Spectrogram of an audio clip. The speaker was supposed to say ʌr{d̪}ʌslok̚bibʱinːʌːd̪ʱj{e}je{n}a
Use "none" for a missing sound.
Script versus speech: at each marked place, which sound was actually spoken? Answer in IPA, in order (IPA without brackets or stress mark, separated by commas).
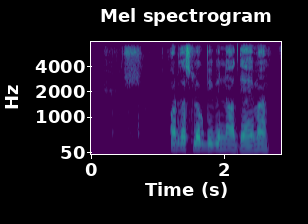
d̪, a, m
